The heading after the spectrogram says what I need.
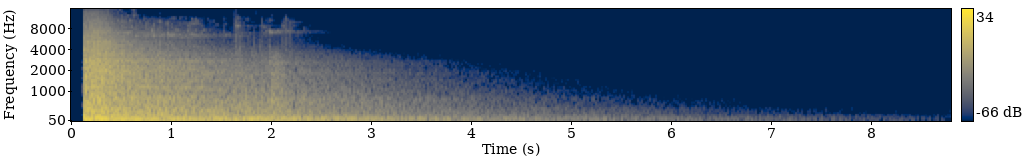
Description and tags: Metal impact
hitting metalplate in big hall
struck, enormous, hit, impact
